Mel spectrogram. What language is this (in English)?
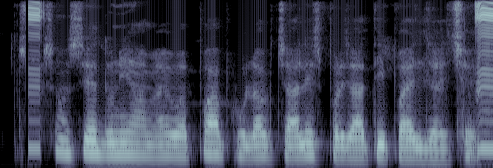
Maithili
